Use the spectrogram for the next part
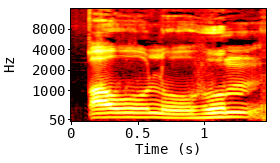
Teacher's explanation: Kalau ada huruf waw sukun sebelumnya harokat fathah, maka huruf waw sukunnya adalah huruf lin. Maka kita baca lunak, lembut saja.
